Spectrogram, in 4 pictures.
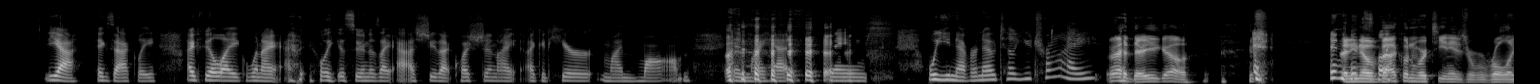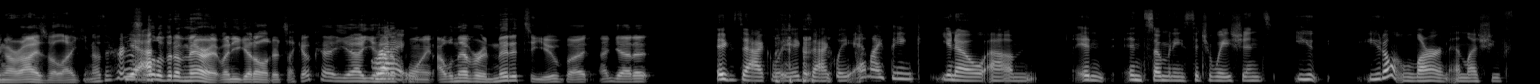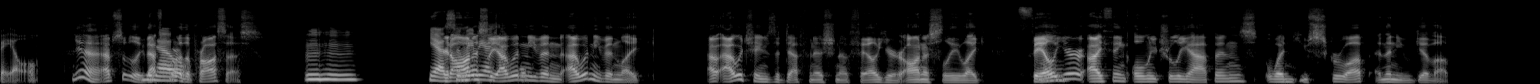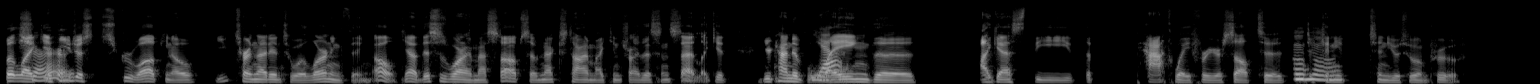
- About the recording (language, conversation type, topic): English, unstructured, How can a hobby help me handle failure and track progress?
- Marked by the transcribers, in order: chuckle; laugh; other background noise; laughing while speaking: "Right"; chuckle; laughing while speaking: "And it's like"; laugh; tapping; "continue-" said as "con-you"; "continue" said as "tinue"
